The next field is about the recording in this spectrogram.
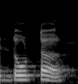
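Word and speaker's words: daughter: डॉटर, जी H silent है।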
